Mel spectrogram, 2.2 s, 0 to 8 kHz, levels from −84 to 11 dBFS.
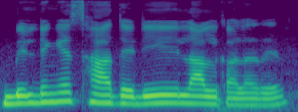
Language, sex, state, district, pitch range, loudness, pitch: Bengali, male, Tripura, West Tripura, 150-165 Hz, -14 LUFS, 155 Hz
